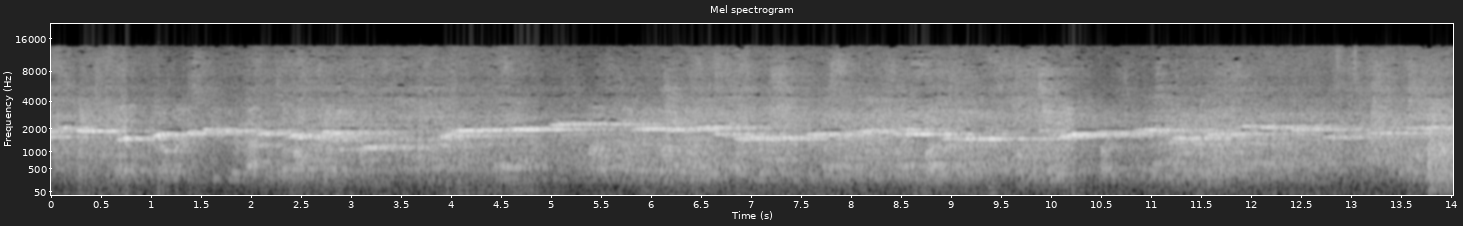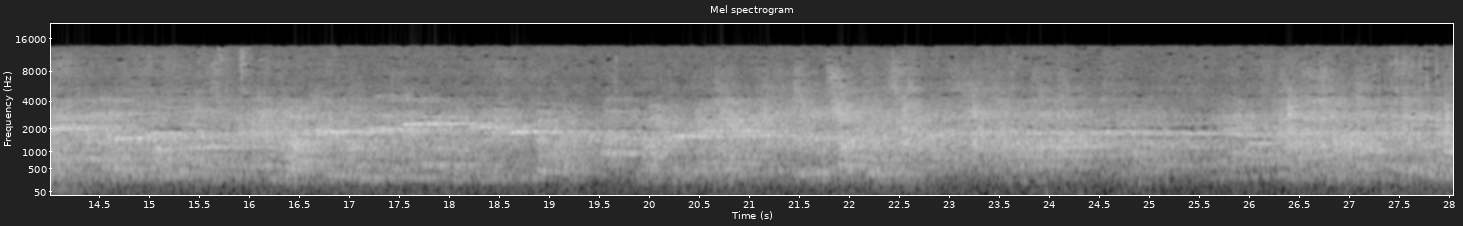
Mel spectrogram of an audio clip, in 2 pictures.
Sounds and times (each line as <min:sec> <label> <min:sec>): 0:00.0 guy was whistling the French anthem 0:22.8
0:11.0 steps 0:16.1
